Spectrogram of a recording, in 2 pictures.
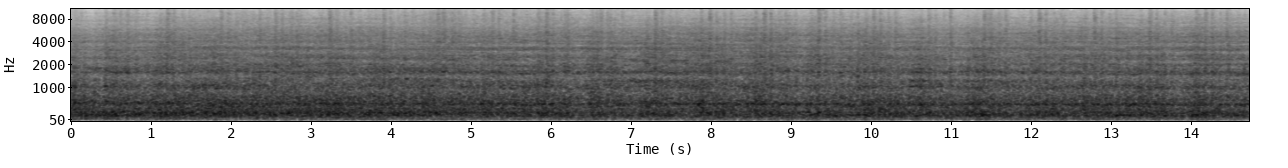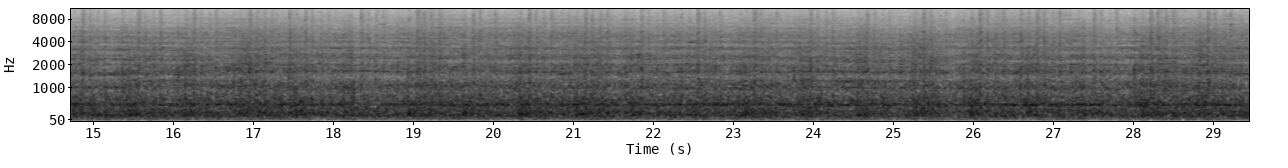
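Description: Empty covered hopper cars of a freight train rolling past at high speed: a loud, steady rumble of steel wheels on rail with clickety-clack over the rail joints, and a faint steady ringing tone running under it.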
